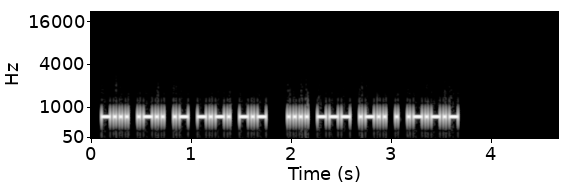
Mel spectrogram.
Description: Morse code, heard as a keyed tone, about 40 wpm, 700 Hz. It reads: BLACK HOLE.
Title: Sentences from Top 1600 Words 40wpm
